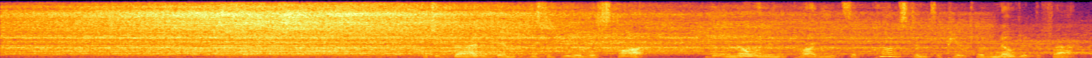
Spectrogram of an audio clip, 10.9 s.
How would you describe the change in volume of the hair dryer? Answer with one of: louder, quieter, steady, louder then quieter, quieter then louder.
quieter.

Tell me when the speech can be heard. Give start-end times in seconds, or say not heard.
4.2-6.5, 7.0-10.8.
